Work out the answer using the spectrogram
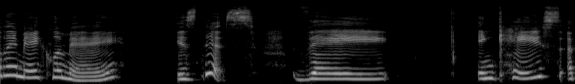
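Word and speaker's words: lamé: example of a knit l'm a long e LM a okay so how they make lamay is this they encase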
